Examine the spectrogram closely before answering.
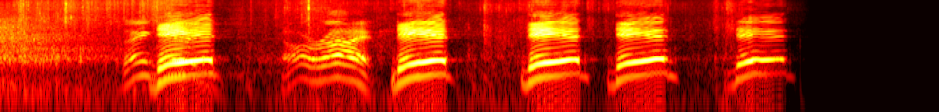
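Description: A man calls out loudly outdoors.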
